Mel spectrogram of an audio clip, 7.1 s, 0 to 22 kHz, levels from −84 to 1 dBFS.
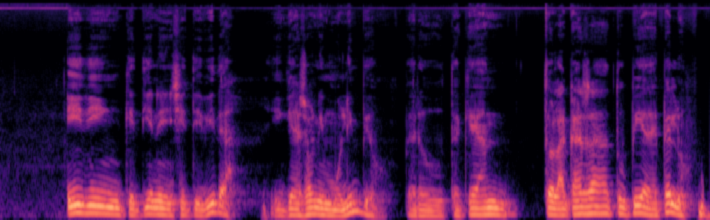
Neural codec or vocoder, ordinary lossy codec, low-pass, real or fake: none; none; none; real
